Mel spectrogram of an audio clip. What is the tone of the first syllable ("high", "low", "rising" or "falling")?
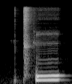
low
